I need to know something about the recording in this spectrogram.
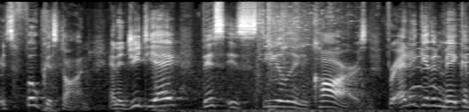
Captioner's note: glass breaking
